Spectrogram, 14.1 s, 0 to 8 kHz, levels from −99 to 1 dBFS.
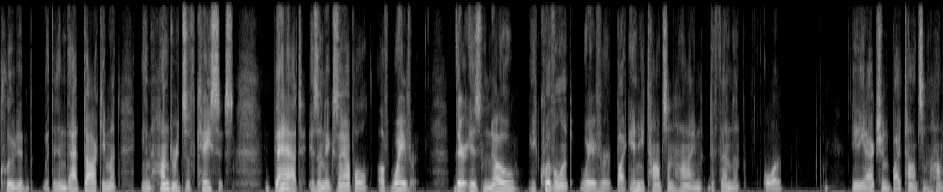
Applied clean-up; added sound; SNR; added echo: neural diffusion model UNIVERSE++.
